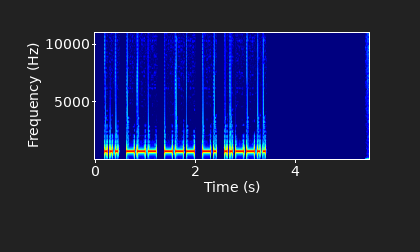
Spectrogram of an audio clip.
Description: Morse code, heard as a keyed tone, about 22 wpm, 700 Hz. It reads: SOON?
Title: Sentences from Top 1000 Words - Review Part 1 - 22wpm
